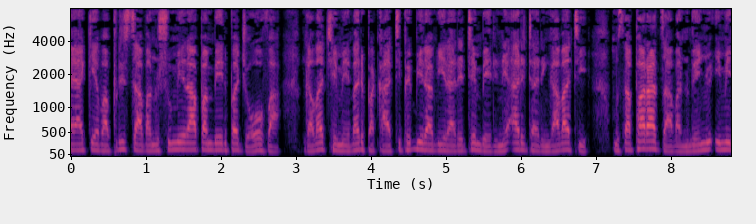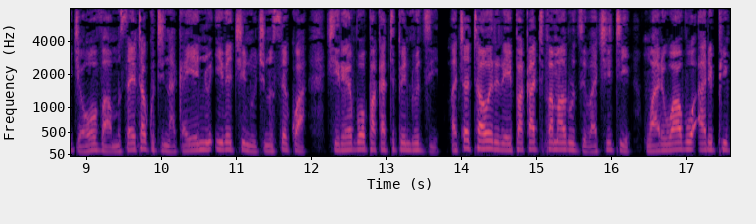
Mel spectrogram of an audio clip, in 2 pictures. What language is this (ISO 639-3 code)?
sna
